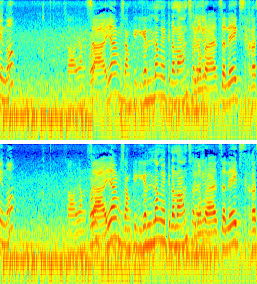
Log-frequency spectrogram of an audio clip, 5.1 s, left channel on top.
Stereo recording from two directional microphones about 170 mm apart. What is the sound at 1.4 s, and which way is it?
Speech, 50° right (ahead or behind).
